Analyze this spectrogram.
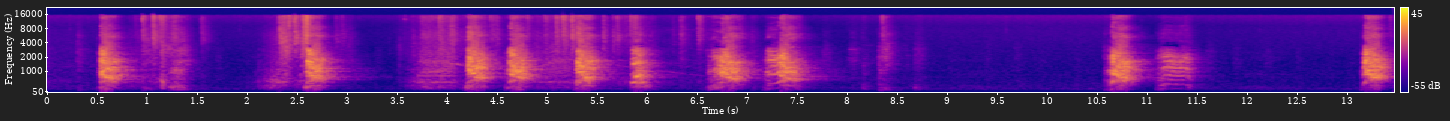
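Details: A corgi facing a vacuum cleaner barks in loud, sharp bursts, often doubled, with short pauses between volleys.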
